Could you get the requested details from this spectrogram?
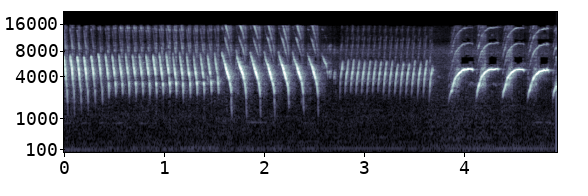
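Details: A female Belgian canary sings in the morning: a rapid, high trill, then a run of steep descending whistles, a buzzy roll, and repeated bright upslurred notes over a faint low hum.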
